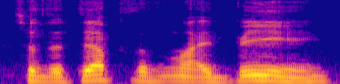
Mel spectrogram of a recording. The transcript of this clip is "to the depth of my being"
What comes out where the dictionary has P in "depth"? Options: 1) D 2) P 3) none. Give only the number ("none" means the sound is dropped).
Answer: 2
